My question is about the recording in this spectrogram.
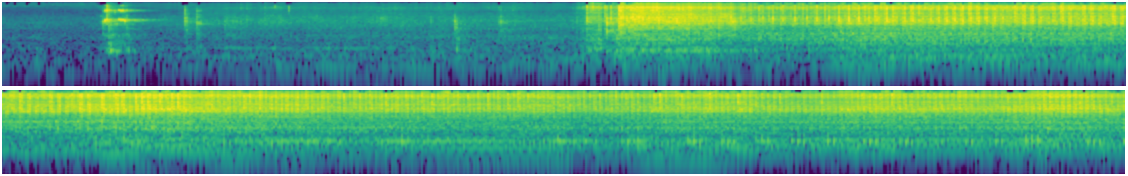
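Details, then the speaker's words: Chinese motorbike that won't rev or pull load. After a start-up catch it runs harsh, hissy and uneven, with sound coming from the air filter instead of the silencer. Rough running, won't rev. "तो आपने इसी का जो है वह sound भी सुना और जो है इसका आवाज़ बहुत ही खराब है और ये रेस भी नहीं ले रही"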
